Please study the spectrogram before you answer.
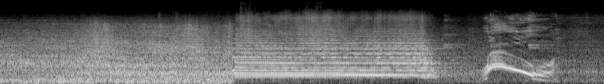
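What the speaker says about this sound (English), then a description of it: "6905 sounds as good as ever." Coaster commuter train led by locomotive 6905 passes with its diesel roar, followed by a sustained loud multi-tone horn, then a brief falling whoosh after a short lull.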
